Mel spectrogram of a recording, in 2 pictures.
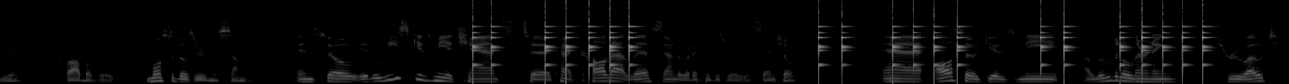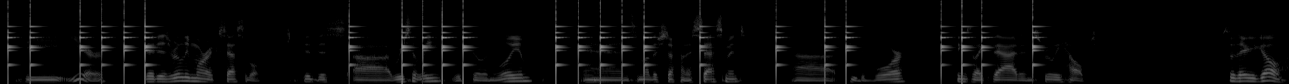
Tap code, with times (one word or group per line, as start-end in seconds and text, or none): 4.7-6.3 J
8.2-14.4 IJI
16.4-23.3 DVBL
